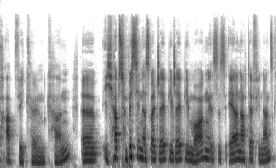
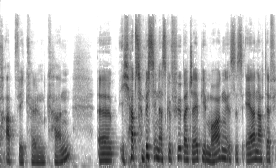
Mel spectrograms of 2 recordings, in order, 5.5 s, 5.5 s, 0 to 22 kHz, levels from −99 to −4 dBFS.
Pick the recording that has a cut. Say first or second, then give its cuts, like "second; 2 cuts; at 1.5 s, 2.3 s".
first; 3 cuts; at 1.5 s, 3.0 s, 3.4 s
